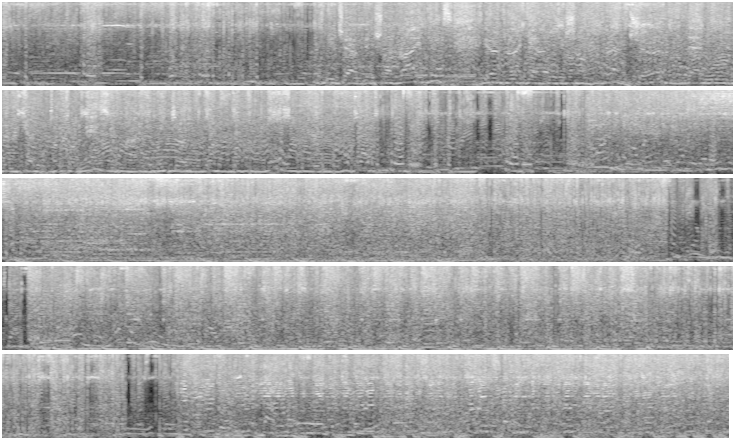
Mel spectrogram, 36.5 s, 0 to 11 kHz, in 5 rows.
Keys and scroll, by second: 9.2 Page_Down, 19.3 Page_Down, 28.4 Page_Down.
